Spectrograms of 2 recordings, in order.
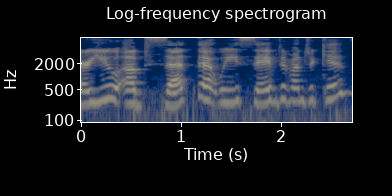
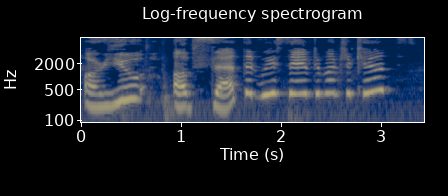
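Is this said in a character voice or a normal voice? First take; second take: normal; character. First: It is said in the speaker's own normal voice. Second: It is said in a put-on character voice. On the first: The speaker calls it wrong. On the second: The speaker calls it right.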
